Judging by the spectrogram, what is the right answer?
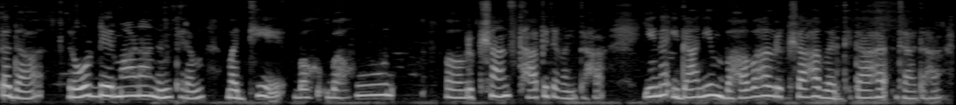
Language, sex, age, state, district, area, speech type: Sanskrit, female, 18-30, Karnataka, Dharwad, urban, spontaneous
